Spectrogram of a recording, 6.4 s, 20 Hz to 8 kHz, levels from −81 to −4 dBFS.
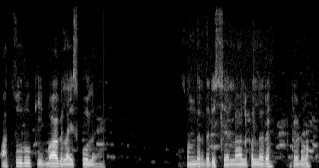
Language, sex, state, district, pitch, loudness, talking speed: Rajasthani, male, Rajasthan, Churu, 120 Hz, -22 LUFS, 115 wpm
